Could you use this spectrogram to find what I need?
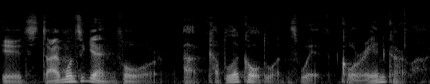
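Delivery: very deep, smooth, polished radio announcer voice. Opening the show with its title: professional announcer voice. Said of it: "You sound really professional this week".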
